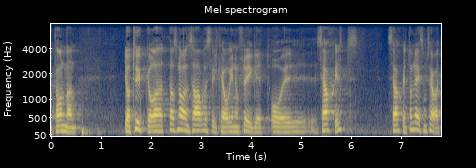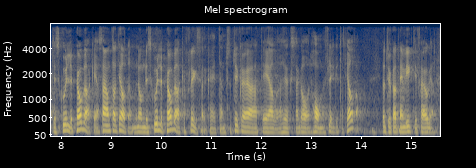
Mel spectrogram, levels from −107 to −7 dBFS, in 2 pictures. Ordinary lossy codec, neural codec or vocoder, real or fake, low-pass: none; none; real; 7.2 kHz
